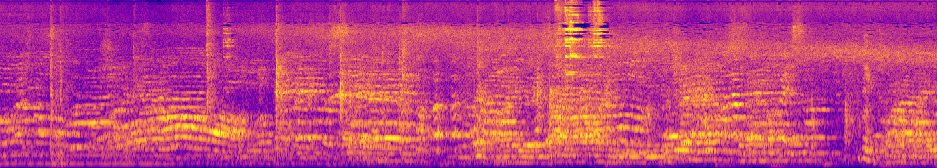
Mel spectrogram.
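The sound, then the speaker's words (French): Plates and a knife clink and clatter in a busy restaurant kitchen, sharp scattered taps and rattles ringing out over a continuous bed of people talking. “Je lui donne les assiettes, je lui donne le couteau.”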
